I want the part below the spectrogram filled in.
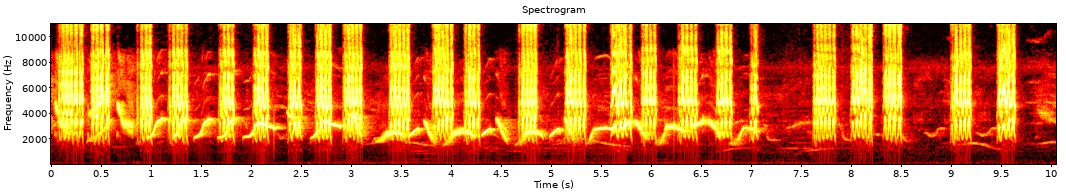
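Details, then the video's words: A Chinese hwamei male sings rich looping whistles, rising and falling, over a female's repeated rasping buzzes meant to stimulate his singing; the whistling fades and sparse harsh bursts close the passage. "Họa Mi Mái Xùy Kèm Họa Mi Trống Hót Kích"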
